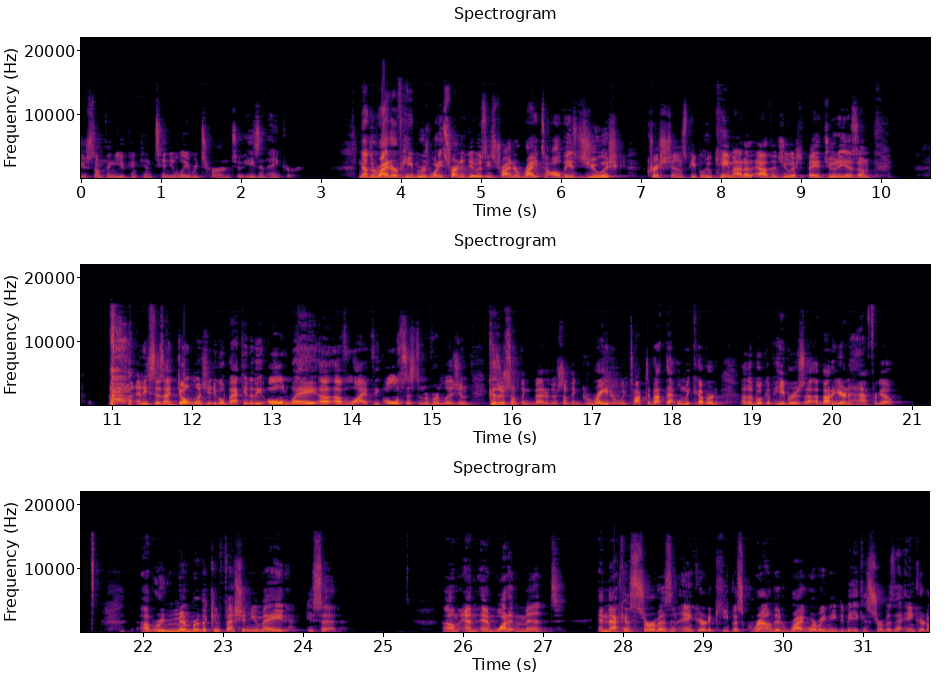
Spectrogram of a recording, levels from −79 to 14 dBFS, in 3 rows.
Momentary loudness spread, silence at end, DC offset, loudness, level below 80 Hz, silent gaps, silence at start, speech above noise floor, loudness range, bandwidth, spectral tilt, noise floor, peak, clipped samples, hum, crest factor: 15 LU; 0 s; under 0.1%; -21 LUFS; -68 dBFS; none; 0 s; 46 dB; 6 LU; 16.5 kHz; -4 dB/octave; -68 dBFS; 0 dBFS; under 0.1%; none; 22 dB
